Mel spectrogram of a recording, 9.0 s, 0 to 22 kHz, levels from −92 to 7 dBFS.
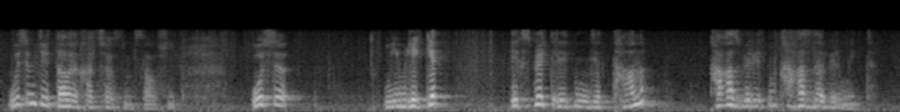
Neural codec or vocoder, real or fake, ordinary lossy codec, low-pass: vocoder, 24 kHz, 100 mel bands, Vocos; fake; none; 7.2 kHz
